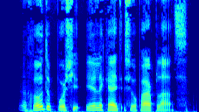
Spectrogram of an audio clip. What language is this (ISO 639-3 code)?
nld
